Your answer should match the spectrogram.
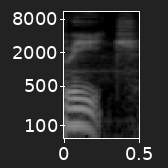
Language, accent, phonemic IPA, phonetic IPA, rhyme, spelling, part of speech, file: English, US, /bliːt͡ʃ/, [blit͡ʃ], -iːtʃ, bleach, noun / verb / adjective, En-us-bleach.ogg
- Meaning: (noun) 1. A chemical, such as sodium hypochlorite or hydrogen peroxide, or a preparation of such a chemical, used for disinfecting or whitening 2. A variety of bleach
